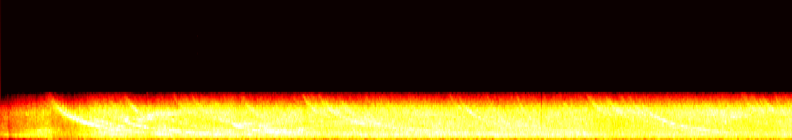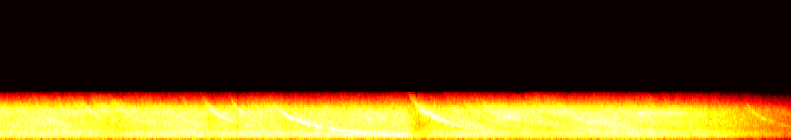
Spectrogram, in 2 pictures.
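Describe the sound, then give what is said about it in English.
Radio signals from lightning here on Earth: a steady wash of hissing static threaded with many gliding, descending whistle tones and a sharp crackle near the end, continuous and fairly loud with no voices. “So, so again, it's lightning, but it's somewhere else. So let's listen.”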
